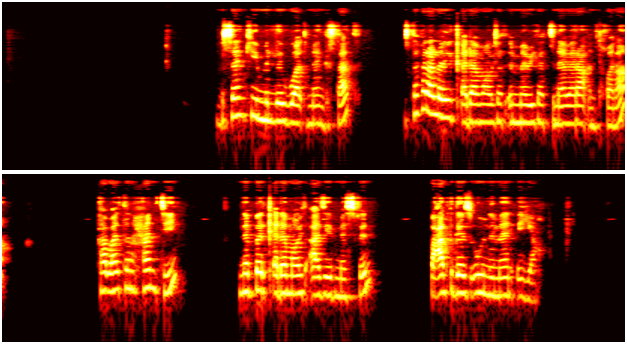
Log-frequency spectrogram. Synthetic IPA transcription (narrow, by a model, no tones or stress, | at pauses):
bɨsɐŋkʰimɨlːɨwːat̪ʼmɐŋɡɨst̪ʰat̪ | zɨt̪ʰɐfɐlalɐjukʼɐd̪amawit̪ʰat̪ɨmːɐβit̪ʰat̪z̥ɨnɐβɐɾaʔɨnt̪ʰɨ̥xo̞na | kʰaβajt̪ʰɐnħamt̪ʰi | nɐbːɐɾkʼɐd̪amawit̪ʔaze̞βmɐsfɨn | b̥aʕalt̪ʰɨɡɐzʔunɨmɐnʔɨjːa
